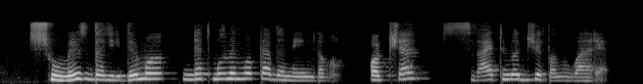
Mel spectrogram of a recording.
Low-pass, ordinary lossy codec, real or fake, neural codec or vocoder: 7.2 kHz; Opus, 64 kbps; fake; codec, 16 kHz, 0.5 kbps, X-Codec, HuBERT features, trained on general audio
